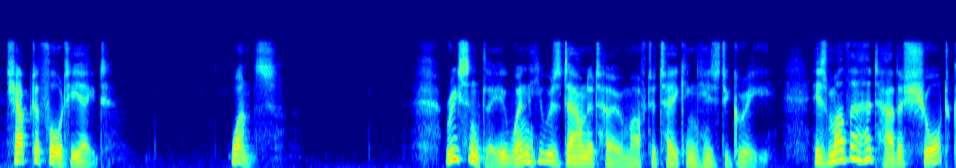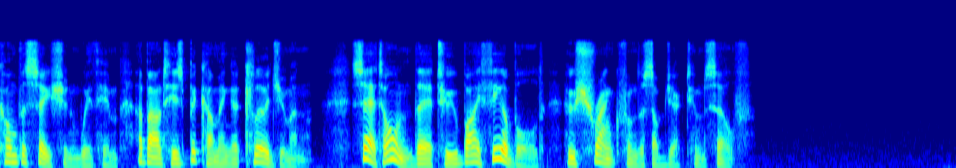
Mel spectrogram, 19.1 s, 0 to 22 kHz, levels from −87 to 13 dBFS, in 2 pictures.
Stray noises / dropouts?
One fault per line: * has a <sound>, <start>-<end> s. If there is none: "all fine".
all fine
